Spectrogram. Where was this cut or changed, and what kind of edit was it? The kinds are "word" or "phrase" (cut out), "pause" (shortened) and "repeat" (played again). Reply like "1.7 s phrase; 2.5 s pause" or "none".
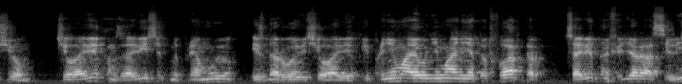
2.4 s pause; 5.6 s pause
